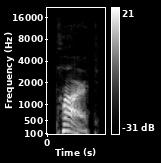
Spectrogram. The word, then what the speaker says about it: park: So if you feel the puff of air, you're saying it correctly.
